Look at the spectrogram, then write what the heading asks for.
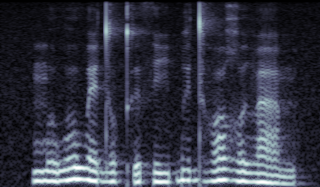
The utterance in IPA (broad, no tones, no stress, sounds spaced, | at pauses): m o w o w ɛ d o kʼ ɨ θ i ɓ ɨ dʱ ɔ ʁʷ i β a m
